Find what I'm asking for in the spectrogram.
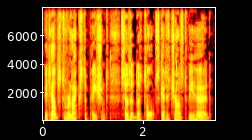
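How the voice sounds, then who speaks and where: A man's voice: on the high side, big pitch swings, brisk, slightly rough, no echo, voice pushed up. A man voicing a polite, anxious young male goblin who speaks formally and stutters slightly. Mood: earnest, worried.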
